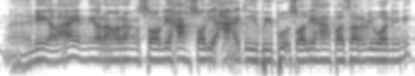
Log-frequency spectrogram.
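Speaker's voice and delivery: normal talking voice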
